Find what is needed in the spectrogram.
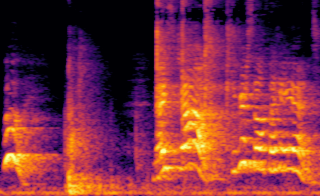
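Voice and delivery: loud, high celebratory cheer; excited cheering. Real, not acted. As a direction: celebrate like a proud coach. Celebrating the finished workout.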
